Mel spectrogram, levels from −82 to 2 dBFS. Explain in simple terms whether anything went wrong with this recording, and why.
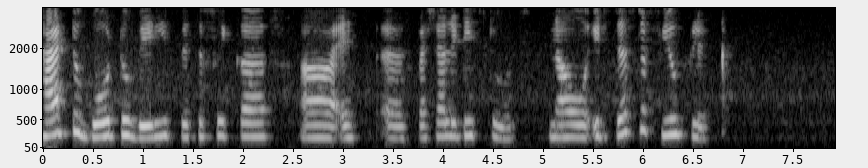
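Right at the start, from 0.04 to 0.15 s, the speech has a harsh, crackly edge. That is likely microphone overload: the loudest moments were too strong for the input, so their tops were sliced off. That is why it sounds distorted rather than just quieter.

The level then drops suddenly at 0.08, 1.08 and 3.12 s, likely because the call software turned the microphone volume down in steps. Unlike overload, each drop makes the sound quieter without adding distortion of its own. The speech and background fall together, as heard through a phone-quality call line that carries nothing above 4 kHz.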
